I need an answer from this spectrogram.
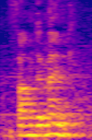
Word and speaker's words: fundamental: So the word is not mental, it's fundamental. And it has really just the same stress pattern as a phrase like very basic, fundamental, very basic. You can hear it's the same rhythm.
